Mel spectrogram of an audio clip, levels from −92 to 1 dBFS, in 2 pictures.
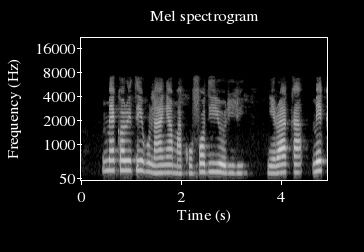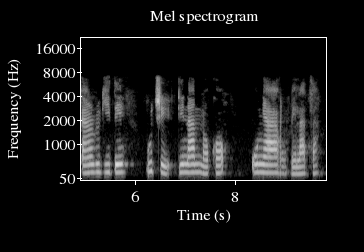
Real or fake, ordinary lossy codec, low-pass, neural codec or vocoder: real; none; 7.2 kHz; none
